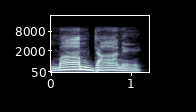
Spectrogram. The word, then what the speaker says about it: Mamdani: New York Post, Socialist Mamdani, I keep pronouncing his name, it's Mamdani, launches new war on NYC business leaders, kicking them off mayor's fund that backs city programs.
